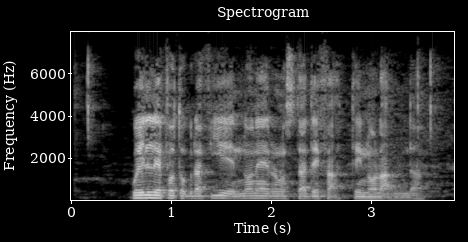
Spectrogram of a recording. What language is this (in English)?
Italian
